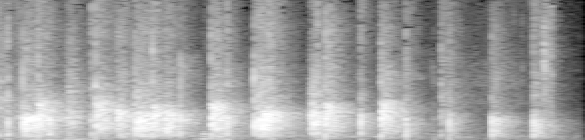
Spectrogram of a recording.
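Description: Rapid, steady clapping of hands, about a dozen sharp slaps in three seconds with a fairly even rhythm, loud and crisp, with no voices.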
